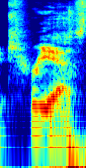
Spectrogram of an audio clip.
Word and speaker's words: Trieste: would pronounce that word they say Trieste if I read that I would say triste yeah I wonder if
